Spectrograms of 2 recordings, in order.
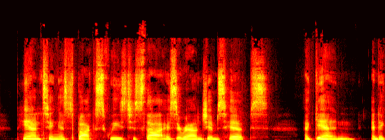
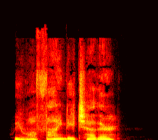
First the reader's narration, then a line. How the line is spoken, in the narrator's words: Jim whispered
